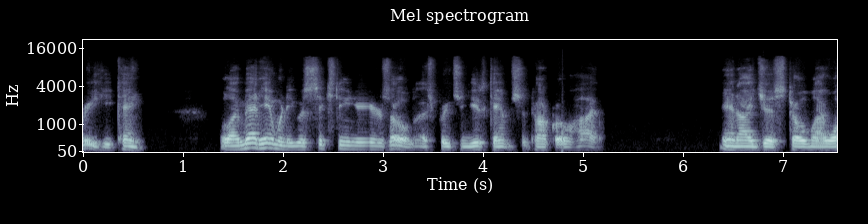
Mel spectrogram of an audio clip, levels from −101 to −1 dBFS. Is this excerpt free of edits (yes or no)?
yes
